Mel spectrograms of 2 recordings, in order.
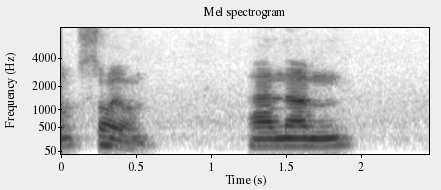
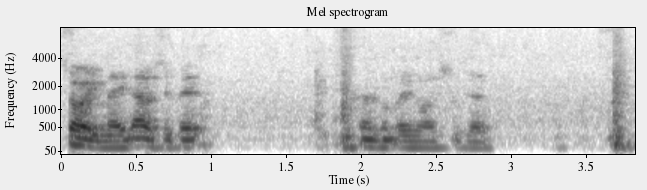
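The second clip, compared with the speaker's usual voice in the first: much softer, trailing guilty aside; real softer apology to his mate; sheepish apology; 4 semitones lower, 6 dB quieter than usual. Real, not acted. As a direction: murmur it, a little ashamed. Apologising for a joke.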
